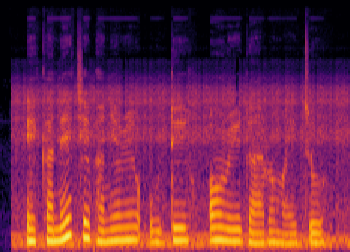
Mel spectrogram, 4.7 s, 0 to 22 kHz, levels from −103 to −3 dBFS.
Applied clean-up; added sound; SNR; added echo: none; Strum; 16 dB; none.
